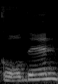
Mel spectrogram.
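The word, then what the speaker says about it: GLDN: It's from a brand called Golden, but they spell it G-L-D-N.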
